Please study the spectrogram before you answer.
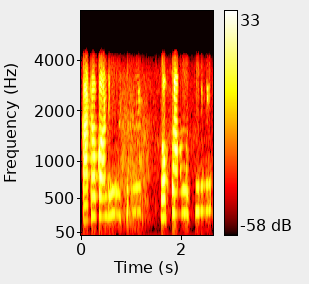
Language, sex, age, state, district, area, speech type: Odia, female, 45-60, Odisha, Malkangiri, urban, conversation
